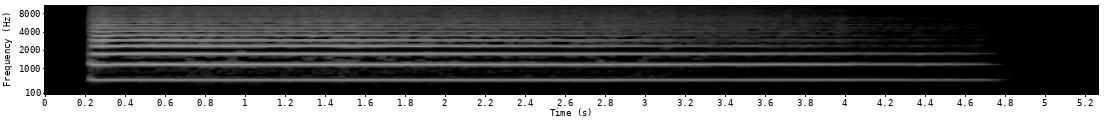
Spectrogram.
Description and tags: Trumpet - D5 - bad-dynamics-decrescendo
Part of the Good-sounds dataset of monophonic instrumental sounds.
instrument::trumpet
note::D
octave::5
midi note::62
tuning reference::440
good-sounds-id::1142
Intentionally played as an example of bad-dynamics-decrescendo
trumpet, neumann-U87, multisample, single-note, good-sounds, D5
